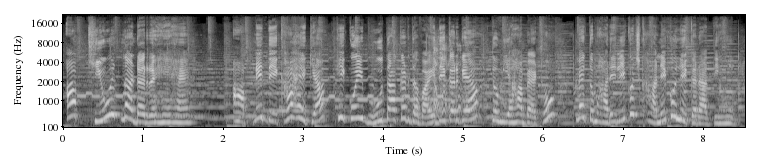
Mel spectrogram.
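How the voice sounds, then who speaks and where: Caring young cartoon daughter, very high pitch, animated intonation, backing music. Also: female voice, normal speed. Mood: concerned. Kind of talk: Hindi comedy cartoon dubbing.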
